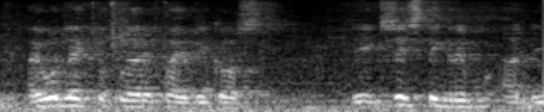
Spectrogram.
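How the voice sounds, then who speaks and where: Audible room echo surrounds a man as he speaks. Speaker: audience member. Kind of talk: Q&A question. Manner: loud. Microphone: no microphone.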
